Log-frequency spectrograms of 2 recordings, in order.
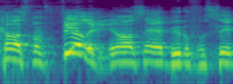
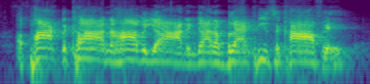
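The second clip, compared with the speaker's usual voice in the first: fake, put-on Boston accent. Offering to let everyone hear their Boston accent: put-on Boston accent. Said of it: "Y'all want to hear my Boston accent?".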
